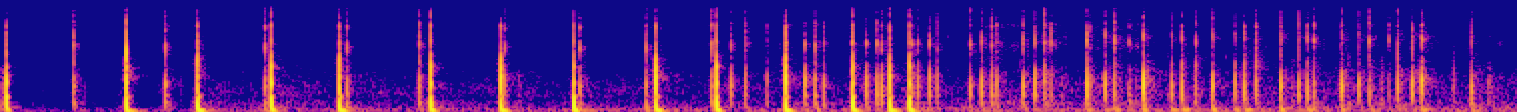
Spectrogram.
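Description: A glossy card cover of the paperback book "Charlie Anderson" is tapped and scratched by fingertips with paperclips over the nails. Sharp, dry clicking taps come at first, then quicken into a dense mix of rapid taps and scratchy rasps. Each tap dies almost instantly.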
